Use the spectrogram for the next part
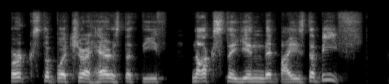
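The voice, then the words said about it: Convincing put-on Scottish accent. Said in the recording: “break out the Scottish accent because you're the one who's capable of it. And you did not disappoint.”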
